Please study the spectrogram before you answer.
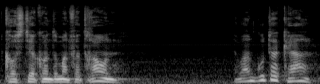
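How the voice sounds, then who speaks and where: An actor playing a matter-of-fact, world-weary underworld go-between in a radio drama, blunt and resigned. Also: male voice, medium pitch, normal speed, a little mellow, husky, close to an everyday voice. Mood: cynical, resigned. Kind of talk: German radio drama acting.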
